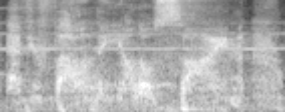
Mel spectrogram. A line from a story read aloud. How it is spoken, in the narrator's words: All the goons simultaneously whisper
